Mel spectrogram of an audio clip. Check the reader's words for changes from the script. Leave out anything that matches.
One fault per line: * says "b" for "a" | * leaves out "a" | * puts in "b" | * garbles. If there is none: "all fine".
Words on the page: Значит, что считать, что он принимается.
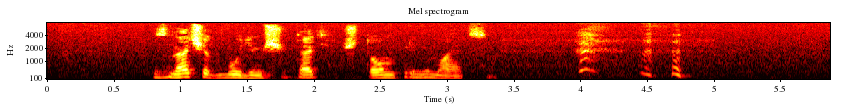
* says "будем" for "что"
